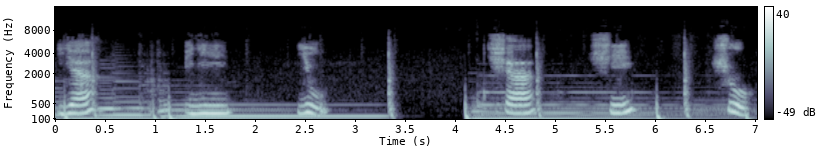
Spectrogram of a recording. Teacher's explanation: Untuk ketiga-tiga huruf ni, bahagian tengah lidah dia dekat dengan lelangit belah belakang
